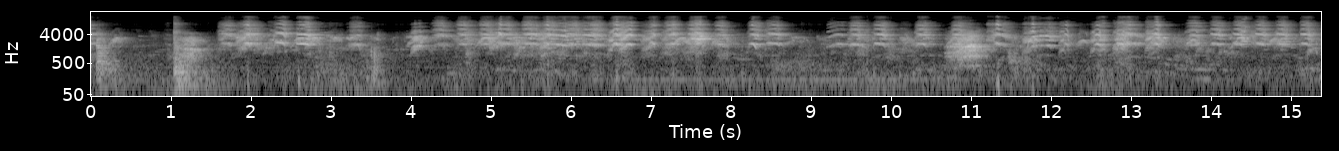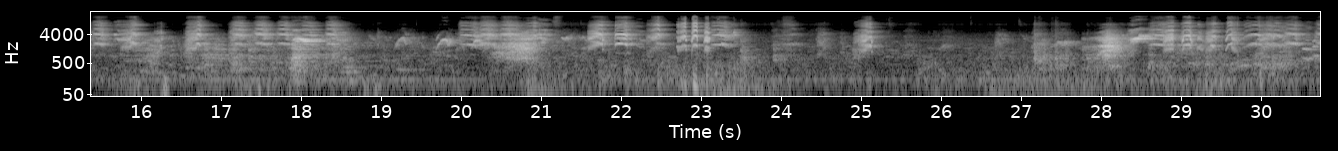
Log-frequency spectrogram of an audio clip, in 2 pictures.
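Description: Aviary parrots, sun conures among them, giving shrill, repeated screeching calls in overlapping bursts, with a quieter lull a little past two-thirds of the way through.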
